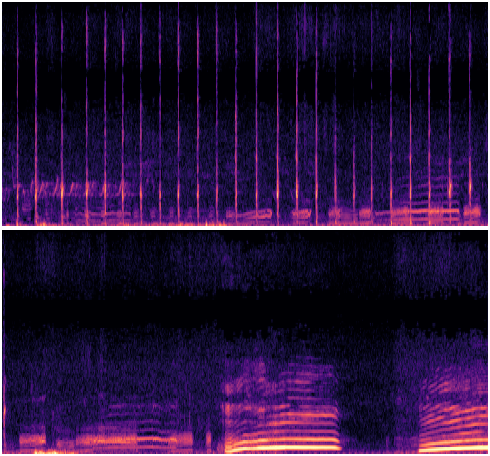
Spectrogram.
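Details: Chickens on a farm: a run of short, evenly spaced clucks speeding up, then two long, loud, drawn-out squawks with a sharp rising start and level tone.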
